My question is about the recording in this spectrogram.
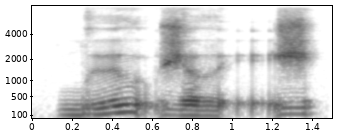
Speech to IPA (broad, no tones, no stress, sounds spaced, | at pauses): b ɨ ð ṵ ʒ ə ð ḛ ʒ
